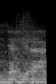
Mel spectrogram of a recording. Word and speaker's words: ZHR: Kalau ZHR itu lebih bagusnya tuh apa, lebih tepatnya dibacanya apa tuh? ZHR. Ya, Dibaca. Zahira apa? Zahira. Oh, Zahira. Zahira.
